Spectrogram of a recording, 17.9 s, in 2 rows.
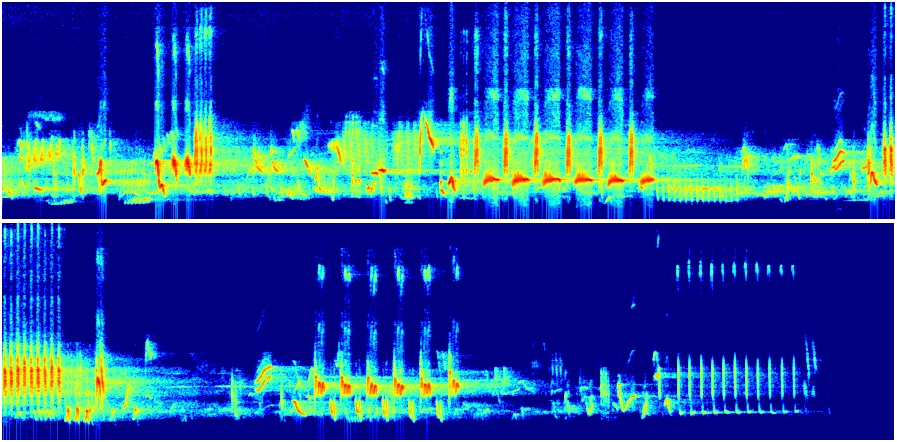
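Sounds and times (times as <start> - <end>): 
nightingale singing in the morning: 0.0 - 17.1.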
